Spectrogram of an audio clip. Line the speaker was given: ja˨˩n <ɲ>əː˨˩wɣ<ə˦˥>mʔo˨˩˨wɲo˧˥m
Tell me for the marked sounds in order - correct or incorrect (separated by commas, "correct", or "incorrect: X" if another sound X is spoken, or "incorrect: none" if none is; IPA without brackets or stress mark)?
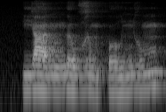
incorrect: ŋ, incorrect: ə˨˩˨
